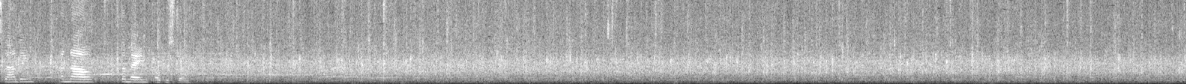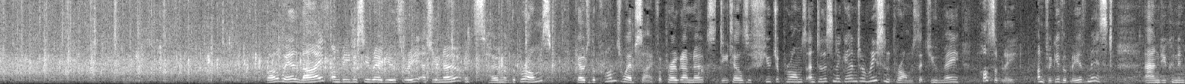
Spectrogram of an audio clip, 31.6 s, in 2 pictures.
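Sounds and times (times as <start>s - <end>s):
audience clapping at the BBC Proms after a concerto: 0.0s - 24.8s
speech: 0.1s - 2.7s, 19.4s - 31.6s.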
